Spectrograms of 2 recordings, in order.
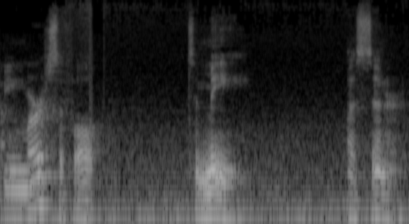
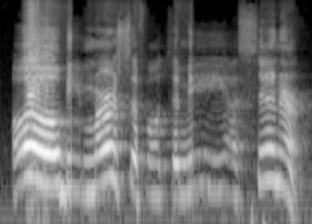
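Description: First: Very soft, low, humble prayer; hushed plea. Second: Loud, high plea for mercy; crying out. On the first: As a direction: murmur it humbly with pauses between phrases. Hushed retelling of the publican's plea. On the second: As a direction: cry out as a desperate sinner begging God. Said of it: "He cried out and said". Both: Acted.

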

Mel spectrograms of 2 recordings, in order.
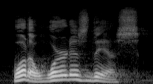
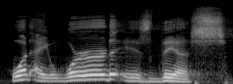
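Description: First: Said in the usual way. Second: Very slow, lower delivery; drawn-out, pondering emphasis; weighty repetition. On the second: Acted. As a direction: linger over every word. Repeats the key verse for weight.

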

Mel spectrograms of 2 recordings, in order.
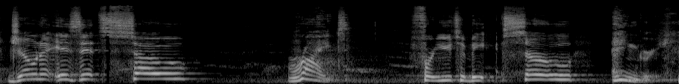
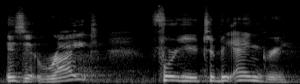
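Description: First: Both "so" drawn out, slow and high; slow pointed question with "so" stretched and higher; stress on so. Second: Said in the usual way. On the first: Shown as a demonstration. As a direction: lean hard on each "so", pleading.

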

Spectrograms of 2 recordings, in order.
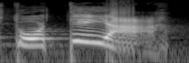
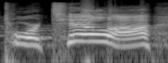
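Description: First: Tortilla as tor-TEE-ya, double l as y; Spanish tortilla. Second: Tortilla with a hard l, tor-TILL-a; mock anglicised tortilla; wrong tortilla. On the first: Shown as a demonstration. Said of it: "it's tortilla". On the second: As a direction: say tortilla as spelled with the l. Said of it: "It's not tortilla".

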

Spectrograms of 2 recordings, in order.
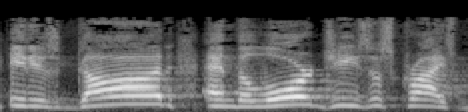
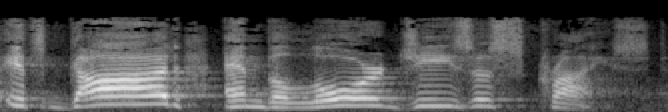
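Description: First: Said in the usual way. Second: Slow, punched God and the Lord Jesus Christ; emphatic repeat. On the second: Shown as a demonstration. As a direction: hammer each word of It's God and the Lord Jesus Christ.

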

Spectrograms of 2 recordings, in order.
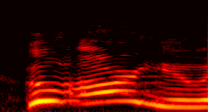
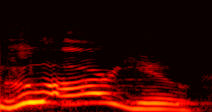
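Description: First: Loud, high challenge of "Who are you?"; demanding crowd. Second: Said in the usual way. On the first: Acted. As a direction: press him hard for an answer.

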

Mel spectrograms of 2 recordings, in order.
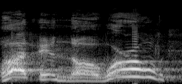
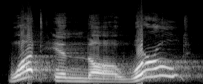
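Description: First: Higher, loud, slow mock cry of dismay; shrill mock outrage. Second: Plain. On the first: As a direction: stretch it out in mock horror. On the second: Retold or imitated. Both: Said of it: "More like".

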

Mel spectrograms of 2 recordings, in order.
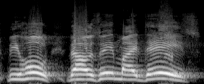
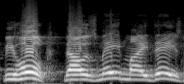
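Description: First: "Behold, thou hast made my days" read slowly, each word weighed; slow down and weigh every word; slow emphatic reread. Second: Said in the usual way. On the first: Shown as a demonstration.

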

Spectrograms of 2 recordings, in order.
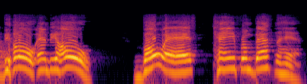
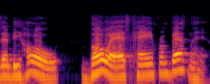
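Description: First: "Behold" and "behold" each punched higher and louder, slow on "Boaz came from Bethlehem"; emphatic surprise. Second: Said in the usual way. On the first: Shown as a demonstration. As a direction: proclaim "behold" like a sudden surprise, raised and loud, then slow down. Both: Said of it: "It's an emphatic statement of surprise".

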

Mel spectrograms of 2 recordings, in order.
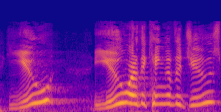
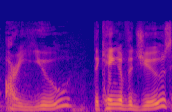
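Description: First: High, loud disbelieving question; incredulous question. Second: Said in the usual way. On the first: Shown as a demonstration. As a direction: ask it as if you cannot believe it. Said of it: "The sense is". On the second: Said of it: "the "you" is emphatic".

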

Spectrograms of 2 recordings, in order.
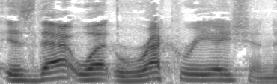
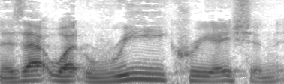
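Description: First: "recreation" said as WRECK-ree-AY-shun; short REK opening on "recreation", asked louder; everyday recreation pronunciation. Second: "recreation" said as REE-cree-AY-shun; re-creation pronunciation. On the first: Preacher questioning the fun-and-games sense, everyday pronunciation. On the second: Preacher correcting the word in his question, re-creation pronunciation. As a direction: lean on a long REE in "recreation". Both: Shown as a demonstration. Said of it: "we should pronounce it that way".

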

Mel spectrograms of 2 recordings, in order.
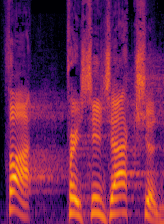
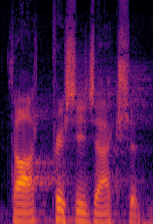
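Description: First: Higher and louder, driven home; "Thought" hit hard on a loud second take; emphatic repeat. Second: Softer and lower, said almost to himself; a soft first take of "Thought precedes action."; quiet statement. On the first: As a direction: preach "Thought precedes action." out higher and louder. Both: Shown as a demonstration. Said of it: "You hear me?".

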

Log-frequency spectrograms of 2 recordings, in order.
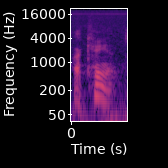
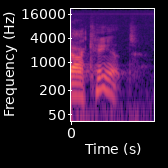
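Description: First: Near-silent, much lower repeat of the refusal; barely audible refusal. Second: Much softer, lower helpless refusal; quiet refusal. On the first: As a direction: let it die on the breath. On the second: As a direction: let the words fall away, defeated. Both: Retold or imitated. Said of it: "And Morgan stand back and say".

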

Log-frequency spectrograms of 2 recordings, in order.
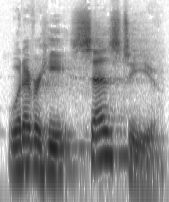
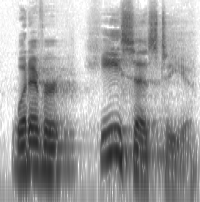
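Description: First: "says" singled out with emphasis; stress on SAYS. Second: "he" stretched and set apart in a slow reading; slow down and lean on "he"; stress on HE. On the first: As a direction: lean hard on the word "says". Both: Shown as a demonstration. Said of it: "Emphasize different words in the text".

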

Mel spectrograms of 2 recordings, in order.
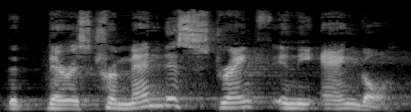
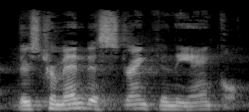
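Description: First: Said in the usual way. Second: "ankle" with a hard k sound, the way the Dutch builder said angle. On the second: Retold or imitated. Preacher recalling the old builder's saying, "ankle" said with a k. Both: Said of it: "He said it more like ankle".

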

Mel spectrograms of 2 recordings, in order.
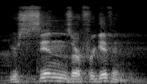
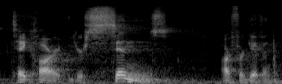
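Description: First: Said in the usual way. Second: Almost breathe the forgiveness; gentle, fading words of Jesus; hushed pronouncement. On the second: Acted. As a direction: lower and much softer, tender absolution.

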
